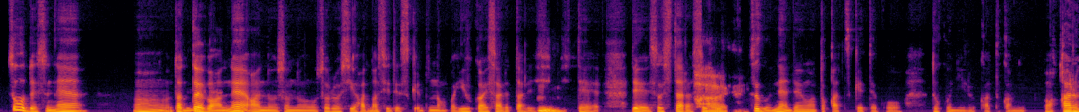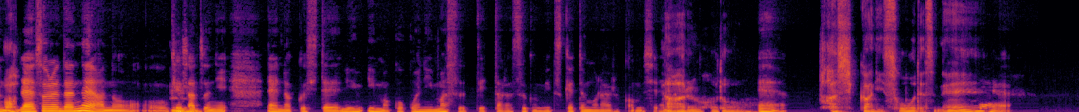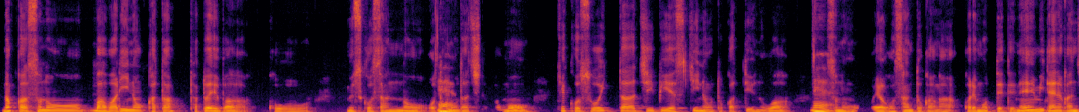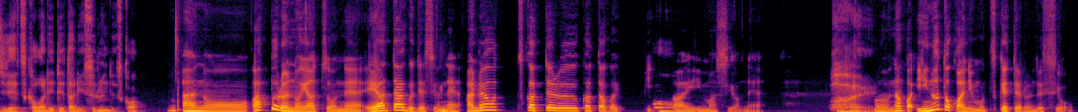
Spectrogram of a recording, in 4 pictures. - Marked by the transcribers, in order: distorted speech; other background noise; tapping
- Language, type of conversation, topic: Japanese, podcast, 迷子対策として、普段必ず持ち歩いているものは何ですか？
